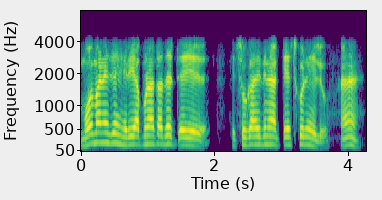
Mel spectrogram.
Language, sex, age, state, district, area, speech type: Assamese, male, 18-30, Assam, Barpeta, rural, conversation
